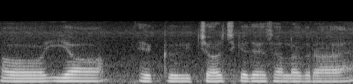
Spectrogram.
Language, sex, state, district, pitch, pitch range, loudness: Hindi, male, Uttar Pradesh, Lalitpur, 145 Hz, 140-150 Hz, -15 LUFS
